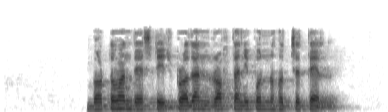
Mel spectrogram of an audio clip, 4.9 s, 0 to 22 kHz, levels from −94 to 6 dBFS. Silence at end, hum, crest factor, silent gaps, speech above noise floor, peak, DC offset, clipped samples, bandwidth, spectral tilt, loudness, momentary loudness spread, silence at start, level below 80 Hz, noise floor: 0.65 s; none; 18 dB; none; 67 dB; -2 dBFS; under 0.1%; under 0.1%; 7.6 kHz; -5 dB/octave; -17 LUFS; 6 LU; 1.1 s; -56 dBFS; -85 dBFS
